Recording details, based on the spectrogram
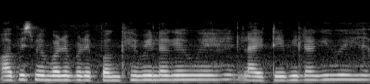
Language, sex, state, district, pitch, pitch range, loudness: Hindi, female, Uttar Pradesh, Muzaffarnagar, 205 Hz, 195-215 Hz, -15 LUFS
